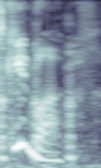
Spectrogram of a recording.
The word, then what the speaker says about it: quinoa: But where's the emphasis? – Just quinoa. The emphasis on the wrong syllable. – Exactly. – Are you nervous? No, it's quinoa. Just quinoa.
